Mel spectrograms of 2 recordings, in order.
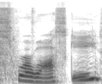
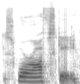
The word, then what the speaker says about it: Swarovski: Diamond ears little little catbots um this is swasi Swarovski yeah I said it right Swarovski there you go that's a collectible sovi kitty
